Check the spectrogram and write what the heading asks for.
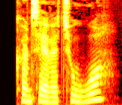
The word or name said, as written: konservator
